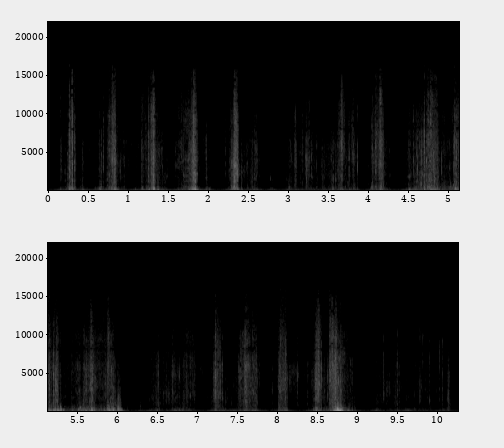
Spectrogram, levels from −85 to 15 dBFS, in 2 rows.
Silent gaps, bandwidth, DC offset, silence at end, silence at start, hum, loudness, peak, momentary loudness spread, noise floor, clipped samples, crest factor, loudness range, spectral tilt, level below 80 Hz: none; 16 kHz; under 0.1%; 0 s; 0 s; none; -49 LUFS; -24 dBFS; 21 LU; -72 dBFS; under 0.1%; 28 dB; 5 LU; -4 dB/octave; -62 dBFS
